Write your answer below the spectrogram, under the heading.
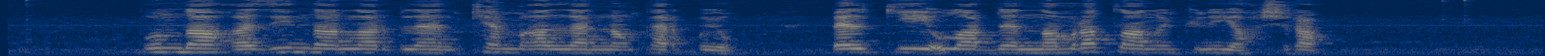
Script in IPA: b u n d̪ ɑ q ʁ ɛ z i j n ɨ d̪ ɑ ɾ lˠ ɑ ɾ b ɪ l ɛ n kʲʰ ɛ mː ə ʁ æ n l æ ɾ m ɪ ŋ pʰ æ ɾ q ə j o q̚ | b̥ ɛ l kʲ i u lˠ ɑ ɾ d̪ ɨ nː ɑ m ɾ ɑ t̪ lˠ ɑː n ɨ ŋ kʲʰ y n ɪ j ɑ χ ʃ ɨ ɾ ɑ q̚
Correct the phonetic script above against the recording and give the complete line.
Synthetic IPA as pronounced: b u n d̪ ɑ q ʁ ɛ z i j n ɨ d̪ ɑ ɾ lˠ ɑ ɾ b ɪ l ɛ n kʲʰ ɛ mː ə ʁ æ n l æ ɾ n ɪ ŋ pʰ æ ɾ q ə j o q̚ | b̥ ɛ l kʲ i u lˠ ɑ ɾ d̪ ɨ nː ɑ m ɾ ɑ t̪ lˠ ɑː n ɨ ŋ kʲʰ y n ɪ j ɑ χ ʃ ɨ ɾ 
